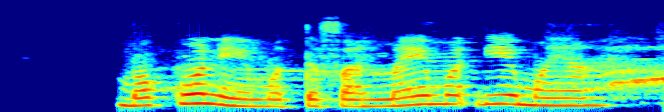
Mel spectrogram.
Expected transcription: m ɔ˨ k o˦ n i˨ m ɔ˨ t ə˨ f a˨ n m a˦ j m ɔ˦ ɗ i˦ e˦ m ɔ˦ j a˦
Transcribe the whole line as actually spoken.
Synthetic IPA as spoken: m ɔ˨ k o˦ n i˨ m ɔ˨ t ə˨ f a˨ n m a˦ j m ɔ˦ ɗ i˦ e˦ m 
